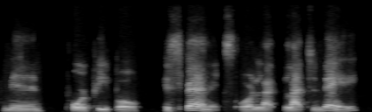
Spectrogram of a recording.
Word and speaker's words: Latine: It Latine is if you want to be consistent with how the language is spoken, it would be Latine, not spelled with an X, but spelled with an E accent because of the female masculine right. terms in Spanish.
